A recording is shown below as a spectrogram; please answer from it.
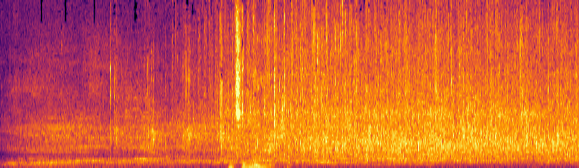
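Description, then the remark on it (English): An audience claps steadily throughout, a dense, even patter of many hands with no clear breaks, while a single voice briefly calls out over it partway through. “Look at your neighbor who's not clapping.”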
